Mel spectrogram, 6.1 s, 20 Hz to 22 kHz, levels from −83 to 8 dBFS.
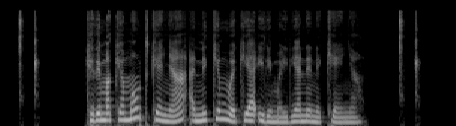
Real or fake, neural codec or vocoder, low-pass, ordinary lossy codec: real; none; 14.4 kHz; Opus, 32 kbps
